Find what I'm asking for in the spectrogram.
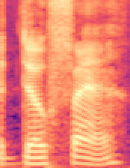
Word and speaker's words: Dauphin: Yeah, so the episode title is The Dauphin. – What does that even mean? – That is the French word for the prince who will take the throne when the king dies or abdicates. So the Dauphin is like the heir apparent.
